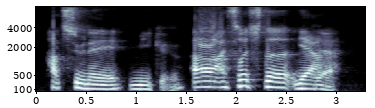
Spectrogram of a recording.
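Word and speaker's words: Hatsune Miku: nuts it was very it was just pronunciation you had all the right syllables in the right order so it's hatsun Miku oh I switched the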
